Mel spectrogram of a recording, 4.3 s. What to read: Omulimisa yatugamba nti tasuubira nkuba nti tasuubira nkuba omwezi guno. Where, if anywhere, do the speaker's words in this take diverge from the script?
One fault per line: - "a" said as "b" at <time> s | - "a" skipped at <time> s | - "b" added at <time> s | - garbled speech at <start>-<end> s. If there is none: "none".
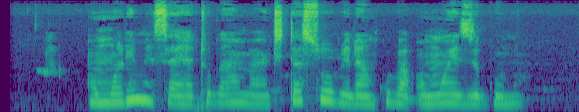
- "nti tasuubira nkuba" skipped at 3.0 s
